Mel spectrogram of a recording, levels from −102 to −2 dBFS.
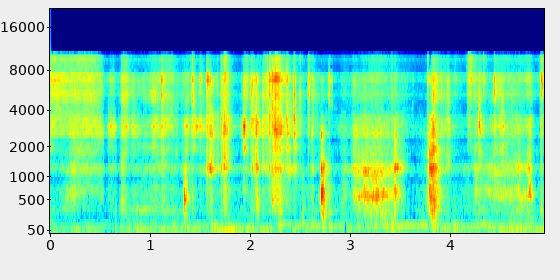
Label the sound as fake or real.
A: fake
